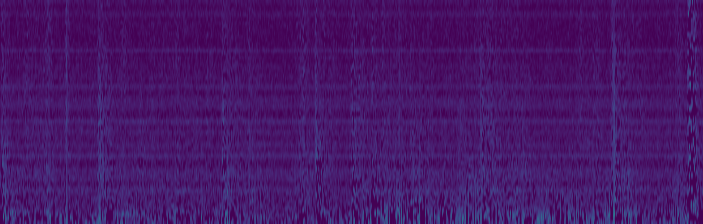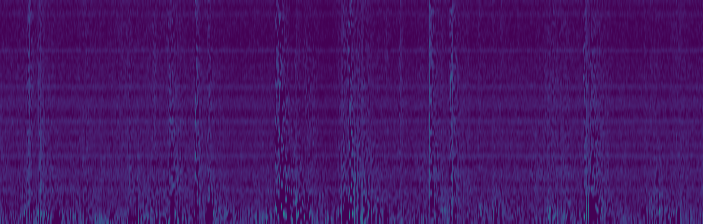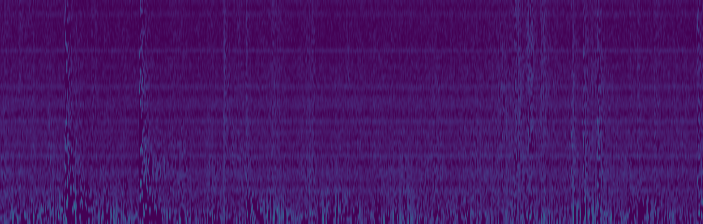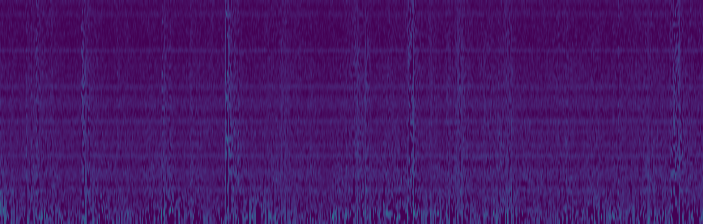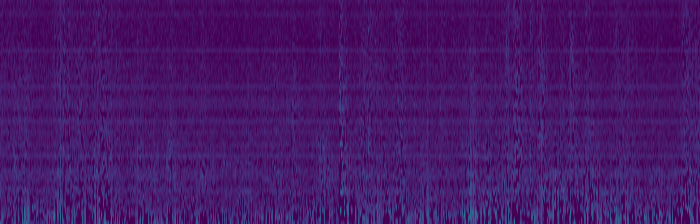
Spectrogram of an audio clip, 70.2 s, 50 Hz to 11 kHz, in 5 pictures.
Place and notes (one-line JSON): {"title": "Kolhapur, Motibag Thalim, Kushti", "date": "2011-03-11 17:04:00", "description": "India, Maharashtra, Kolhapur, Kushti, traditional Indian wrestling, In India, wrestling takes place in a clay or dirt pit. The soil is mixed with ghee and other things and is tended to before each practice.\nTraditional Indian wrestling isn just a sport - its an ancient subculture where wrestlers live and train together and follow strict rules on everything from what they can eat to what they can do in their spare time. Drinking, smoking and even sex are off limits. The focus is on living a pure life, building strength and honing their wrestling skills.\nWrestlers belong to gyms called akharas, where wrestlers live under strict rules. Wrestlers diets consist of milk, almonds, ghee, eggs and chapattis and each wrestler has a job to do in preparing meals. The sport is on the decline, but there are still many akharas left and some dedicated people who are working to keep this ancient part of Indian culture alive.", "latitude": "16.69", "longitude": "74.22", "altitude": "577", "timezone": "Asia/Kolkata"}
